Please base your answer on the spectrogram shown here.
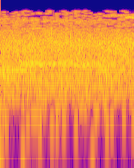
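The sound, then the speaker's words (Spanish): Steady applause from an audience greeting a guest on stage, a dense, even wash of clapping that holds at full loudness for the whole stretch with no voices over it. “Vamos a saludar con una ovación tal que no puedo olvidarla a Patricio Barton.”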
